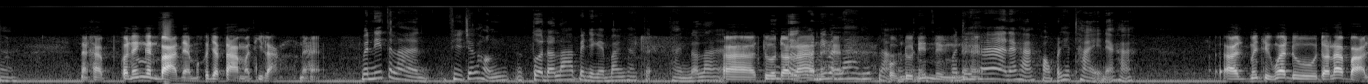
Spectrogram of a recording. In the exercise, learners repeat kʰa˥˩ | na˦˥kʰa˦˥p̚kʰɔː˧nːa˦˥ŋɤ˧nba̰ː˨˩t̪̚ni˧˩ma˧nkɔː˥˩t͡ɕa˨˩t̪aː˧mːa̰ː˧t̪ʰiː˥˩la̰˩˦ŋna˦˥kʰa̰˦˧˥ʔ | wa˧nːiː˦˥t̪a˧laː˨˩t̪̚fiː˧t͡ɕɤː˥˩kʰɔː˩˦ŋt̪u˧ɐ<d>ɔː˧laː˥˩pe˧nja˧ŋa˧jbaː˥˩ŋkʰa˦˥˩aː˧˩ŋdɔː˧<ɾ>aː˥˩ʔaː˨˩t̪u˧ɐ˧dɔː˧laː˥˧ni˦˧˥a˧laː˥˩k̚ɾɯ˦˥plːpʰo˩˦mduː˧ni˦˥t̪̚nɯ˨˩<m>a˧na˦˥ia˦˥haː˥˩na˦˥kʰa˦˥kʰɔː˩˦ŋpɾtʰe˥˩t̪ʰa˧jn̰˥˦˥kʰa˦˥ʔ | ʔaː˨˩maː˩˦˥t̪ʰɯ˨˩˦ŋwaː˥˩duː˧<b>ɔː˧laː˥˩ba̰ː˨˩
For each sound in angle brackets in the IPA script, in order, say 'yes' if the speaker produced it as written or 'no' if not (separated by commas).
yes, no, no, no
